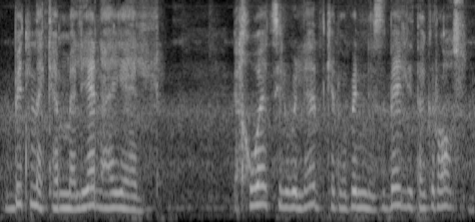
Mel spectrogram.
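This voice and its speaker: A woman's voice: medium pitch, fairly even intonation, racing, warm tone, a little hiss or hum. Earnest Egyptian woman telling a story. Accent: Egyptian Arabic. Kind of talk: first-person story narration.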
